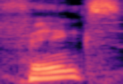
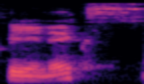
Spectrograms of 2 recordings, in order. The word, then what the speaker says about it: Phnxx: He's the founder and CEO of Is it Fin? I guess I should have asked you. Yeah, Andrew. Uh, it's it's actually pronounced Phoenix.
